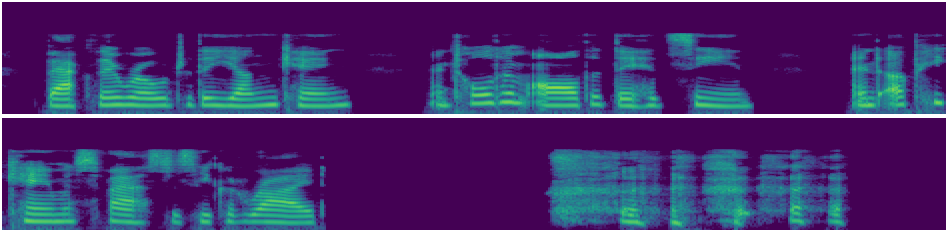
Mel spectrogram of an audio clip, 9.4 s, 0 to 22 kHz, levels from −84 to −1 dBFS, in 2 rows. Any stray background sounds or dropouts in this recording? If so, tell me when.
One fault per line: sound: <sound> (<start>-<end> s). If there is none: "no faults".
sound: laugh (7.4-9.0 s)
